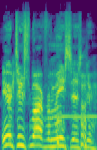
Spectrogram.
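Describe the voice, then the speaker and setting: An actor playing a weary, troubled outlaw in a video game, hesitant and sighing, with plain folksy speech. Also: male voice, high voice, a little slow, gravelly, noisy background. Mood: weary, vulnerable. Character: weary, troubled male outlaw confessing his fear.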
